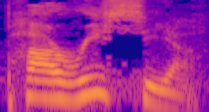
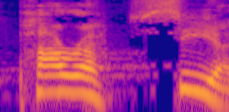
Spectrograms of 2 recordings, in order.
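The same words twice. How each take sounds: First: The stress falls before the third syllable. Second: The stress falls on the third syllable. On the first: The speaker calls it wrong. "I just said it wrong" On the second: The speaker calls it right. "You see the iota at the end, and you see that acute accent? That means that's what's going to be stressed"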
